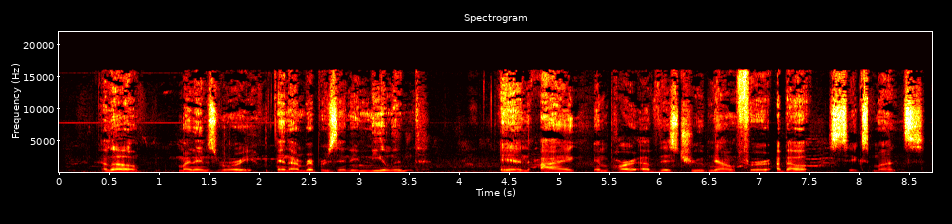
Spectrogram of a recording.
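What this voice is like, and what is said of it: Hoarse, nearly lost voice. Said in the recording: “lost my voice.”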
